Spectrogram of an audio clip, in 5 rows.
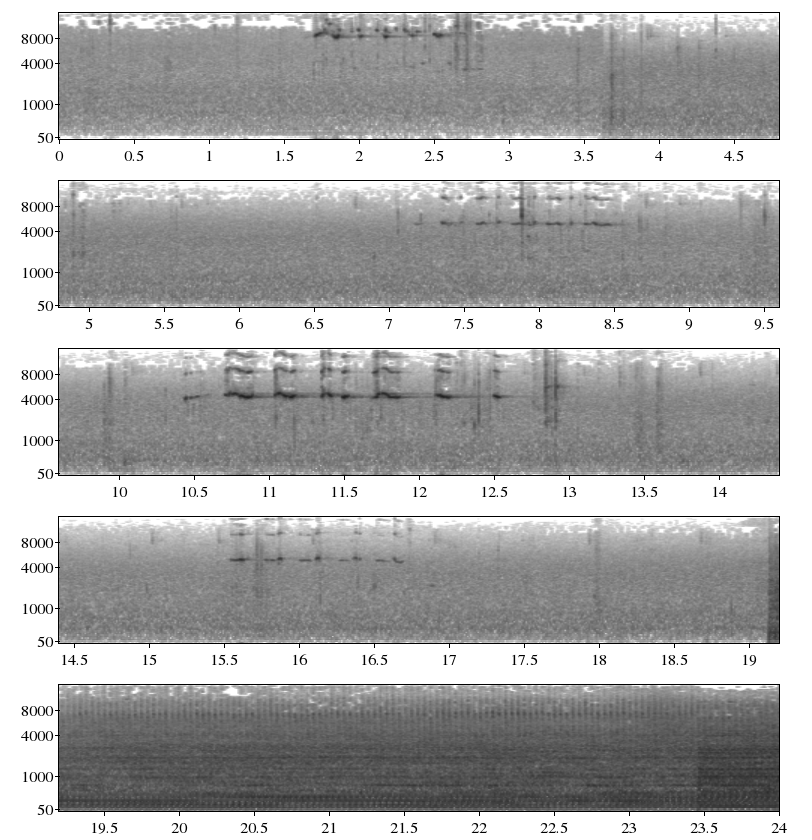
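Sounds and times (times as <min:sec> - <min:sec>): songbird singing high chirps: 0:10.4 - 0:12.6, 0:15.6 - 0:16.9.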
